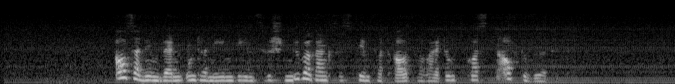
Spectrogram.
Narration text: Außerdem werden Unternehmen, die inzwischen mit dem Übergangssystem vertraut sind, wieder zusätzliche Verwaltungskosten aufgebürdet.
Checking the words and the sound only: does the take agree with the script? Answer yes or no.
no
